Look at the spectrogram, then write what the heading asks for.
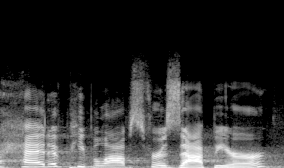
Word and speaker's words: Zapier: Chris Patrick is the head of people ops for Zapier. I am saying that right because it rhymes with happier been told.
